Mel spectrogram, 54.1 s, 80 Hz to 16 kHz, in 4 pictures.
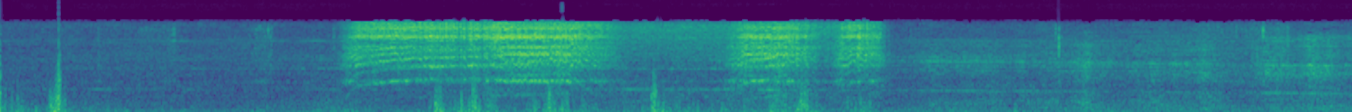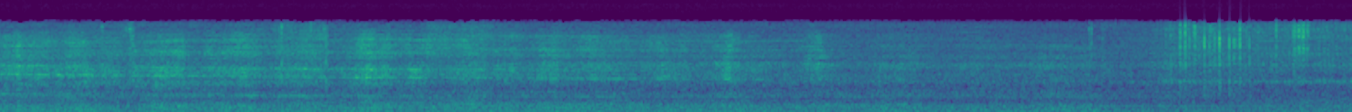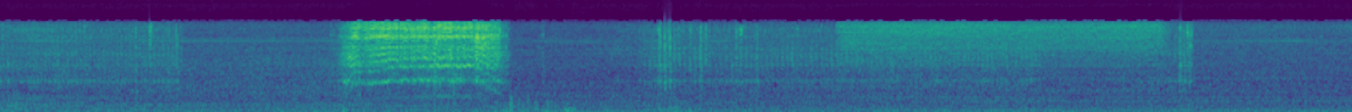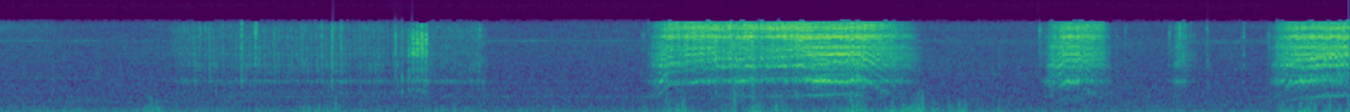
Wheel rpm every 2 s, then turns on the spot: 0, 30, 130, 30, 30, 0, 10, 0, 10, 0, 0, 0, 10, 20, 10, 90, 10, 20, 20, 0, 0, 20, 20, 40, 110, 10, 30.
12-14 16-18 24-30 32-38 42-46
